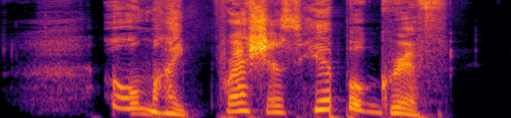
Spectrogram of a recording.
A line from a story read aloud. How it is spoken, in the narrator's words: he cried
